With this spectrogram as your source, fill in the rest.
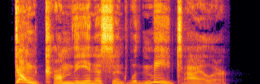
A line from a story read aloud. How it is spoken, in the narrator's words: Dixon snapped, slightly shrill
